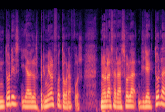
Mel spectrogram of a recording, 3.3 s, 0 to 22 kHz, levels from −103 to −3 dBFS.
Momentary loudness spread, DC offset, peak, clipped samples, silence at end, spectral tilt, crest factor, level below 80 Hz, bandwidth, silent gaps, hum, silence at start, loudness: 8 LU; under 0.1%; -6 dBFS; under 0.1%; 0 s; -7.5 dB/octave; 16 dB; -52 dBFS; 11 kHz; none; none; 0 s; -21 LUFS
